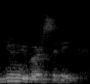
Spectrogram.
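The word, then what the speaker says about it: university: हम जो बोलते हैं यूनिवर्सिटी, तो प्रोनाउंसिएशन कैसे होता है, साउंड, पहला साउंड क्या क्रिएट करता है, यू, यू। तो जो फर्स्ट जो साउंड है ना, वाई साउंड क्रिएट होता है, तो वाई क्या होता है, कॉन्सोनेंट होता है।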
